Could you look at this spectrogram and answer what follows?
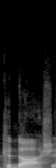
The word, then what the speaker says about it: kadosh: So the Hebrew word we translate holy there is the word kadosh. If you were to spell it in English, it looks like K-A-D-O-S-H. Kadosh.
